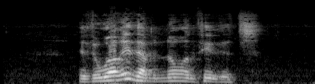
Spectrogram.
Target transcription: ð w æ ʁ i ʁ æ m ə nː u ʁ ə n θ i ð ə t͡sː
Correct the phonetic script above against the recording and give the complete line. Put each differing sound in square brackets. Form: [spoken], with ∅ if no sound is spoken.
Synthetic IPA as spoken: ð w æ ʁ i [ð] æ m ə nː [ʊ] ʁ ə n θ i ð ə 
